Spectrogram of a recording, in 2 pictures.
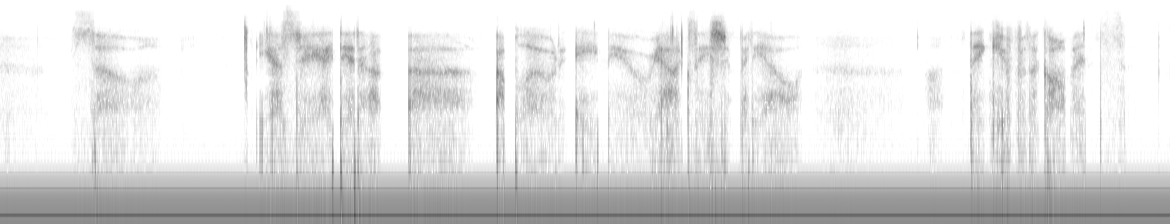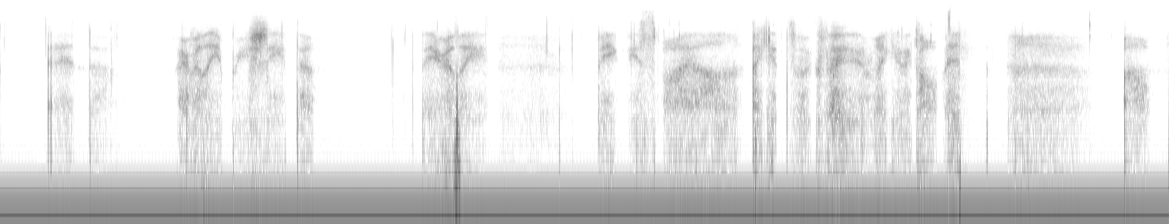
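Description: A person whispering, speaking in short bursts throughout, with a faint steady low hum underneath.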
